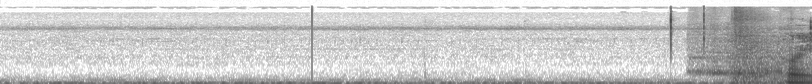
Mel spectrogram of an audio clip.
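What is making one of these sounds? A heavy metal door slides open.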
